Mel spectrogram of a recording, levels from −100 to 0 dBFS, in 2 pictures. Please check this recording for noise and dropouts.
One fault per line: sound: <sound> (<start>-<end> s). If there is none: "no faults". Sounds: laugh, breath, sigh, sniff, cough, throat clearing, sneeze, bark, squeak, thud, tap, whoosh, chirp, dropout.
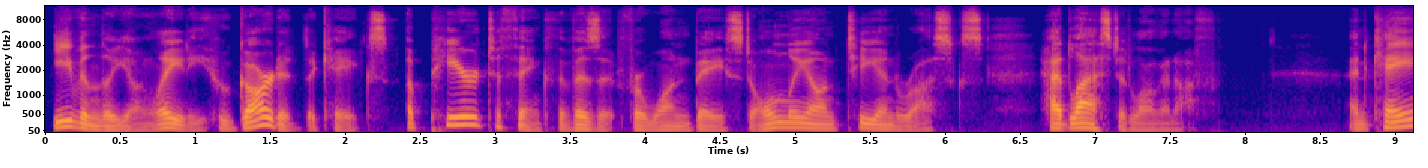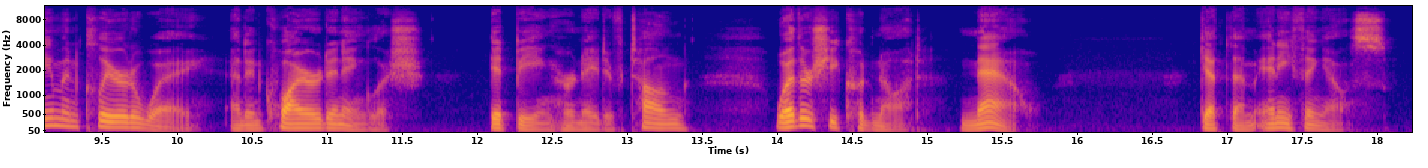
no faults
